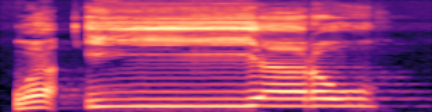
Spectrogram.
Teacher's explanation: idgam ghunah masuk dengan mendengung masuk pada huruf ya dan mendengung selama tiga harakat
